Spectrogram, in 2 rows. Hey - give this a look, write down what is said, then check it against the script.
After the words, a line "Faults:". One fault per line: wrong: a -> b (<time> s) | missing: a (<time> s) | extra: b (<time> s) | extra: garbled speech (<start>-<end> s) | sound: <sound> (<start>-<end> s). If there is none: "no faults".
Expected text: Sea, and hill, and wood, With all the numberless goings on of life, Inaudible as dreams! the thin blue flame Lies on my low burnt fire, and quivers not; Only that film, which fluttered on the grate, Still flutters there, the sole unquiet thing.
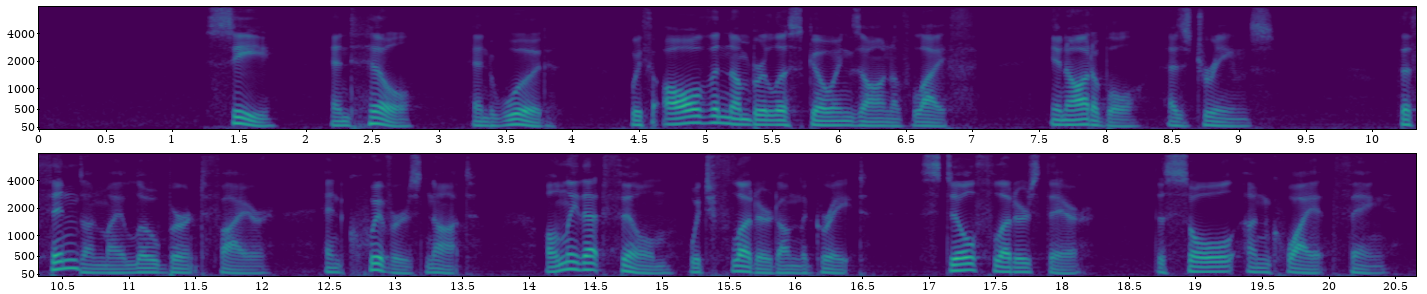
Sea, and hill, and wood, With all the numberless goings on of life, Inaudible as dreams! the thin on my low burnt fire, and quivers not; Only that film, which fluttered on the grate, Still flutters there, the sole unquiet thing.
Faults:
missing: blue flame Lies (10.6 s)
